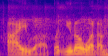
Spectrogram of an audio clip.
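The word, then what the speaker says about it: Eir: The Astra 2 charge, and then you have Era's blade, which gives you... I think she's supposed to be pronounced Ira, but you know what?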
